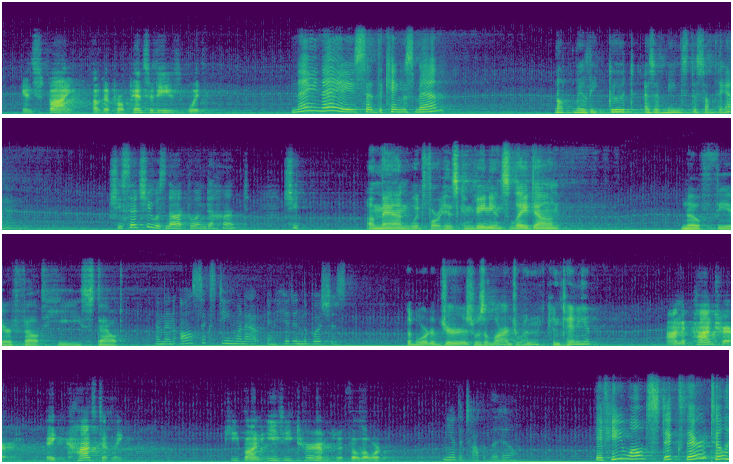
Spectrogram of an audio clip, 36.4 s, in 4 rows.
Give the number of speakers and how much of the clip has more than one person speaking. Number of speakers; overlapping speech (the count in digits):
8, no overlap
